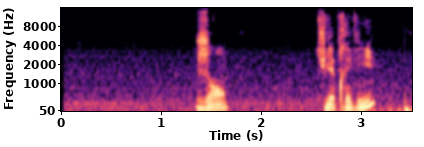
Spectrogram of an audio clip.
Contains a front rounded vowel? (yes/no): yes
